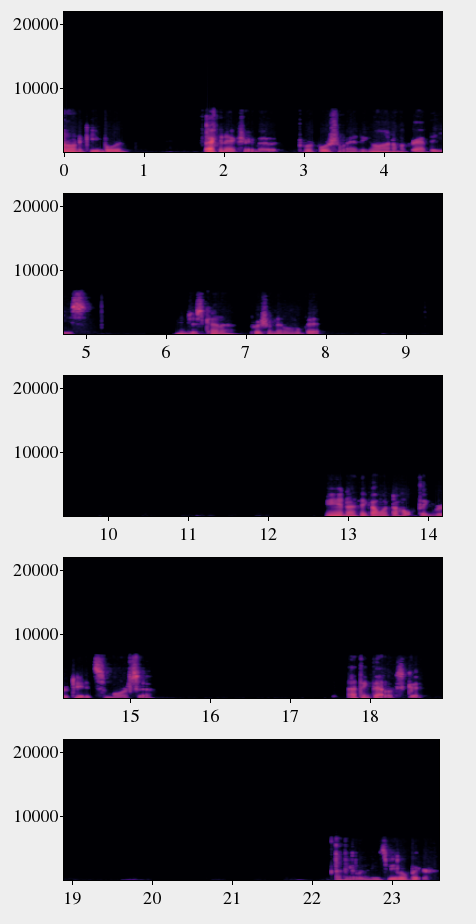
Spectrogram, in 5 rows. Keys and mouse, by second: 1.7 alt+z, 2.8 click, 4.0 click, 5.2 g, 8.0 click, 9.2 g, 13.5 click, 14.9 r, 22.3 s.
